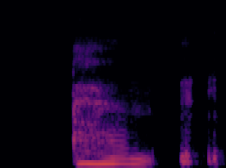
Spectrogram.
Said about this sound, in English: Me clear my throat.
